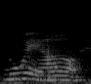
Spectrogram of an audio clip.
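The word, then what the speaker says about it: 종로: 이거 발음하면 어떻게 발음해야 돼요, 여러분? 종노예요.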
